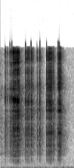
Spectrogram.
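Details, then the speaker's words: A Toyo pistol-grip oil-fed glass cutter scoring a green stained-glass piece under downward pressure makes a crisp, gritty high hiss in short even strokes as the wheel rolls; this is the sound of correct, clean scoring. "All right, so glass cutting is, a lot of it is you hear when you're cutting it correctly."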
